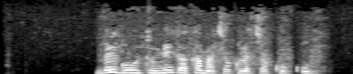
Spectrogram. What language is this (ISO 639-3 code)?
swa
